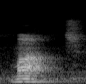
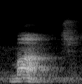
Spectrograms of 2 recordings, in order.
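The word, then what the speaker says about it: March: এই ক্ষেত্রে মার্চ আমরা প্রায়শই মার্চ উচ্চারণ করি, আসলে শব্দটা মার্চ হবে না, কারণ যখনই আর এর পরে কনসোনেন্ট সাউন্ড থাকে সেই ক্ষেত্রে আর উচ্চারিত হয় না। মার্চ, মার্চ।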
